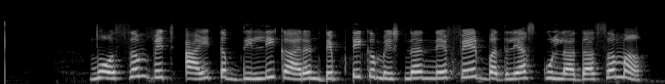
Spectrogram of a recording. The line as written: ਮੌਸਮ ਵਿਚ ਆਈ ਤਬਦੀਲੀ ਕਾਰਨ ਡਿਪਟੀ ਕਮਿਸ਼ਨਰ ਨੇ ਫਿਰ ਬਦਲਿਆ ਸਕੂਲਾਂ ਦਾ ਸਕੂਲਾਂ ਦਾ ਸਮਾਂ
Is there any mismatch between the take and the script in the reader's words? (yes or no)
yes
